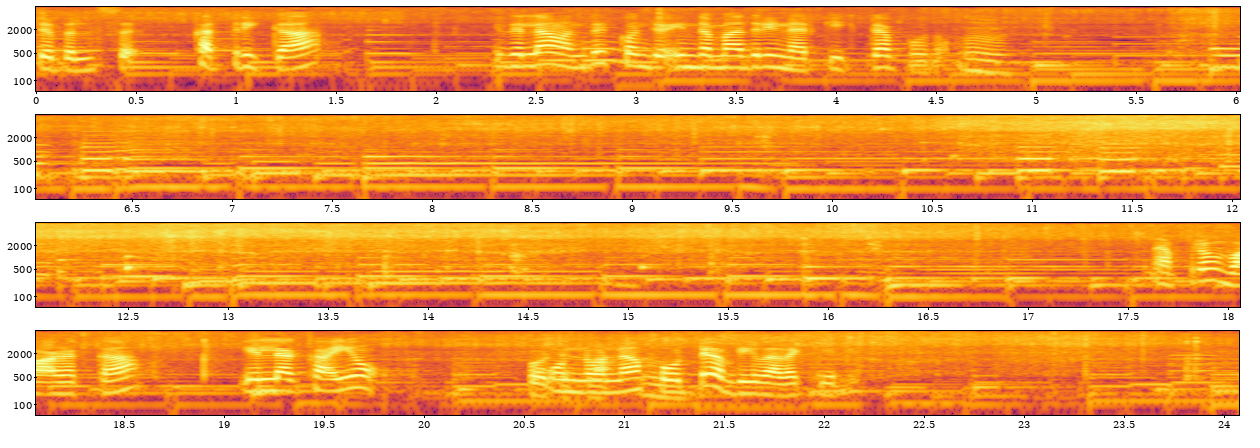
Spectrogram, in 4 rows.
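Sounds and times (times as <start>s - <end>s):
vegetables frying in hot oil: 0.0s - 24.0s.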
